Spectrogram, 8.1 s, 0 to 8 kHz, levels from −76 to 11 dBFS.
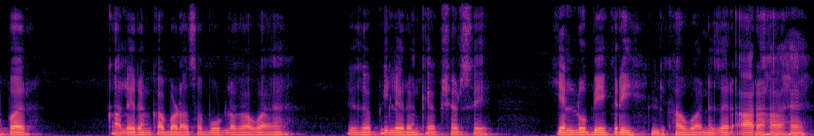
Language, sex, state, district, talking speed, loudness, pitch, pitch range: Hindi, male, Uttar Pradesh, Lucknow, 160 wpm, -16 LUFS, 115 Hz, 115-120 Hz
